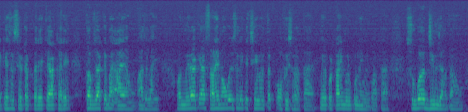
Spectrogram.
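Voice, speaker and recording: Patient Hindi maths teacher, repeating steps. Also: male voice, medium pitch, a little mellow, poor audio. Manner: patient, repeats steps, says "ठीक है" often. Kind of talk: live online maths lesson.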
